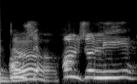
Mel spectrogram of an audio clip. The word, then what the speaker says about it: Anjali: So it's Anjali, like the stinky perfume from the 80s.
